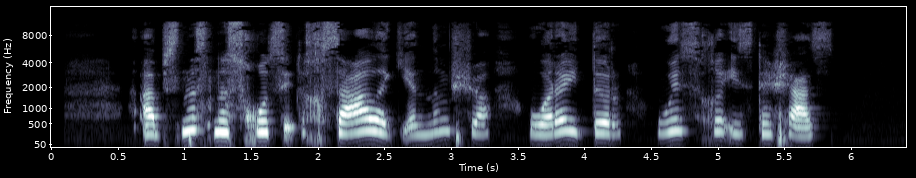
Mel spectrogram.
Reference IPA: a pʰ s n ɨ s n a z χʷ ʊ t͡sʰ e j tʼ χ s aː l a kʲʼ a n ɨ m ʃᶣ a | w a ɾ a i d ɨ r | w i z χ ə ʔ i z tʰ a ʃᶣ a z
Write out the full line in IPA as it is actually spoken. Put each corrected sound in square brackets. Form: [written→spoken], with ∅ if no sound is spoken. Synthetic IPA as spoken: a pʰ s n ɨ s n a [z→s] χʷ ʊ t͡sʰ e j tʼ χ s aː l a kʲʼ a n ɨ m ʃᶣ a | w a ɾ a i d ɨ r | w i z χ ə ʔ i z tʰ a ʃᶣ a z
